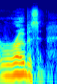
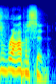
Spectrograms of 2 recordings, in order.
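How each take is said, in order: First: The name is said as Robe-son, two syllables. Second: The name is said as Rob-in-son, three syllables. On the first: The speaker calls it wrong. "He kept calling it Robeson" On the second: The speaker calls it right. "No, it's Robinson"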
